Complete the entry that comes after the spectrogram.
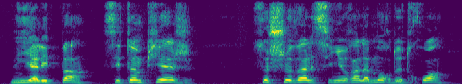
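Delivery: loud, high-pitched urgent warning; crying out. A narrator's reading. Cassandra warning the Trojans of the trap, crying out. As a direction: shout to stop them from going. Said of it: "cria Cassandre".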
